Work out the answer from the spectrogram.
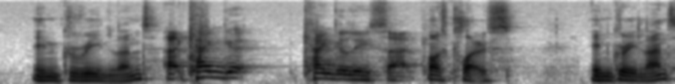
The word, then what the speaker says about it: Kangerlussuaq: A, and excuse my pronunciation here, Kangerlusaka in Greenland? Kangalusak.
